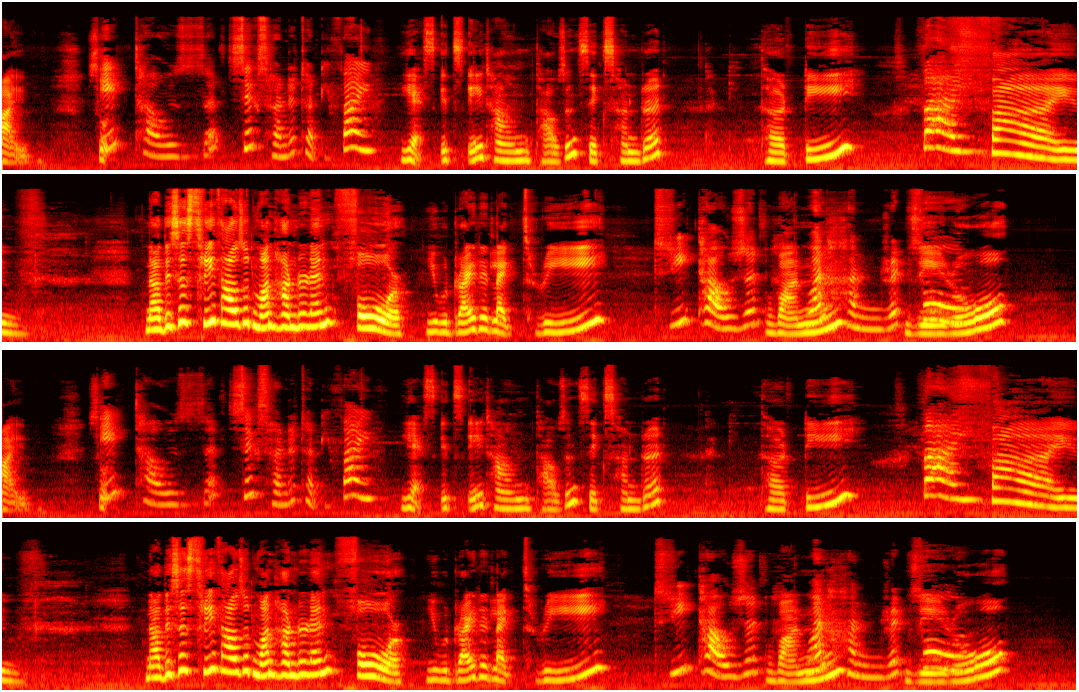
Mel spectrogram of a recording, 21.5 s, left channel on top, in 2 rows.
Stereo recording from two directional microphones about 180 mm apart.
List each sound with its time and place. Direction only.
0.0 s speech: 25° left (ahead or behind)
0.8 s a woman's voice: 50° left (ahead or behind)
4.0 s a woman's voice: 35° left (ahead or behind)
9.8 s a woman's voice: 35° left (ahead or behind)
11.8 s a woman's voice: 35° left (ahead or behind)
17.8 s a woman's voice: 50° left (ahead or behind)
18.5 s a woman's voice: 35° left (ahead or behind)
18.9 s a woman's voice: 50° left (ahead or behind)
19.8 s a woman's voice: 35° left (ahead or behind)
